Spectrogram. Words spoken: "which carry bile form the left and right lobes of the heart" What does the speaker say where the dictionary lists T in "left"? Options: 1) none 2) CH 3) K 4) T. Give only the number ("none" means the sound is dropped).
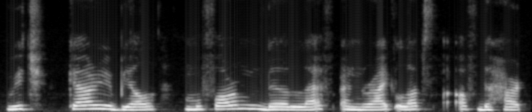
4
